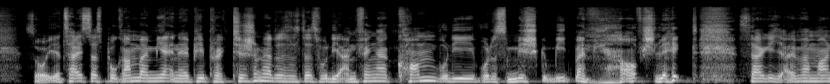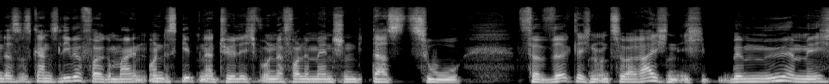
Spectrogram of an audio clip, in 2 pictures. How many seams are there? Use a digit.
2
